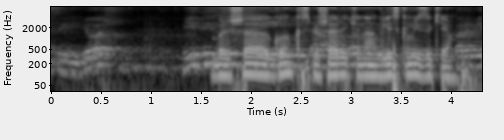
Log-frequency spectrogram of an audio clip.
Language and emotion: Russian, neutral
